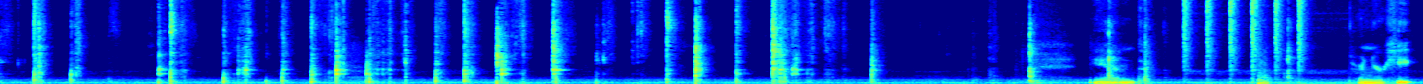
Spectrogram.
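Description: Bamboo spatula scraping and knocking cooked ground beef out of a perforated metal colander into a skillet: a run of sharp, irregular clicks and scrapes, a few per second.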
